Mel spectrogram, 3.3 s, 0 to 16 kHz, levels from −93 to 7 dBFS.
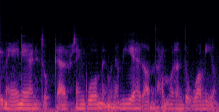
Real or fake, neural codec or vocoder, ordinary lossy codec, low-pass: fake; codec, 16 kHz, 2 kbps, X-Codec, HuBERT features, trained on LibriSpeech; none; 7.2 kHz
